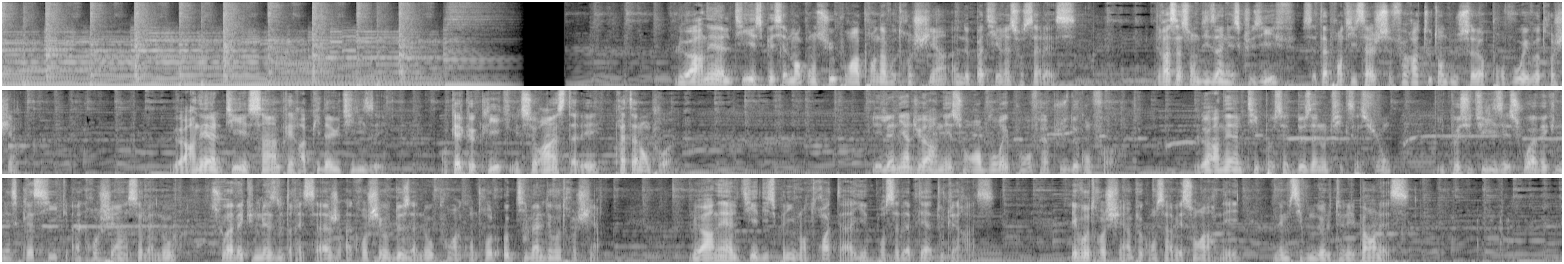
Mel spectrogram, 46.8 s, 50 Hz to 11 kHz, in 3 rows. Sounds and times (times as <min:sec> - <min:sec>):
Music: 0:00.0 - 0:46.8
Speech: 0:06.7 - 0:10.8, 0:11.6 - 0:15.8, 0:17.3 - 0:19.4, 0:20.0 - 0:22.4, 0:24.3 - 0:26.8, 0:27.6 - 0:37.2, 0:38.1 - 0:41.2, 0:41.8 - 0:45.3.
